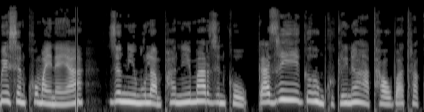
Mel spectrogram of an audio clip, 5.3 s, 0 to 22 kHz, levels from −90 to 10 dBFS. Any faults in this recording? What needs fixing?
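Corrupt frame muted, 0.95 to 0.98 s: an abrupt 34 ms silence fitting one rejected frame. Unlike a buffer dropout, everything afterwards keeps its timing. Prevent it with error protection or retransmission on the stream, and use loss concealment rather than inserting silence.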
